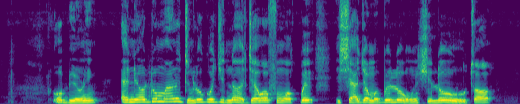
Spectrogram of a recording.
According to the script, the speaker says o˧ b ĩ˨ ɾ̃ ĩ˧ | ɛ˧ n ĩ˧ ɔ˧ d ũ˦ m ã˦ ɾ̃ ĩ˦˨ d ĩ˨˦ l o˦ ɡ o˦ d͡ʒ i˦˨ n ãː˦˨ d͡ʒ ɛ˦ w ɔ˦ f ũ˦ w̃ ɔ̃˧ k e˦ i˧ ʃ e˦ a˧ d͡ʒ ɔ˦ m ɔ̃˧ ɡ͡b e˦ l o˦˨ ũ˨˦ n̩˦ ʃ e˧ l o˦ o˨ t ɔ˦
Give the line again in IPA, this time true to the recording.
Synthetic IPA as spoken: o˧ b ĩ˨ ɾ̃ ĩ˧ | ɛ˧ n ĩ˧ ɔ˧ d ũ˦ m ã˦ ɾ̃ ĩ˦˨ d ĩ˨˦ l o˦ ɡ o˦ d͡ʒ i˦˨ n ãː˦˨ d͡ʒ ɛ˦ w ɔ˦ f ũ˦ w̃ ɔ̃˧ k͡p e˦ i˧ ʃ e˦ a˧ d͡ʒ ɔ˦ m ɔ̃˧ ɡ͡b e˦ l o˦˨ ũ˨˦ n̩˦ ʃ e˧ l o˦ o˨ t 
